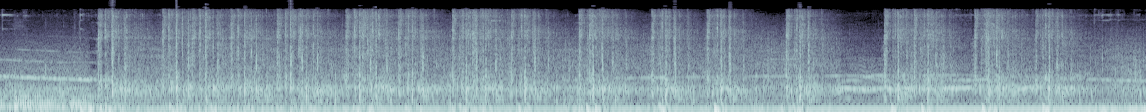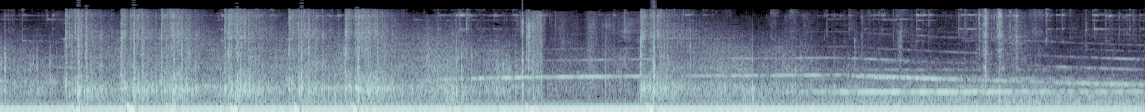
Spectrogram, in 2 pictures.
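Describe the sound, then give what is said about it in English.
Police officers fire at an armed man: many sharp gunshots crack in rapid succession over a loud, constant low rumble, while a wailing siren tone slides through the background. “we got shots fired”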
